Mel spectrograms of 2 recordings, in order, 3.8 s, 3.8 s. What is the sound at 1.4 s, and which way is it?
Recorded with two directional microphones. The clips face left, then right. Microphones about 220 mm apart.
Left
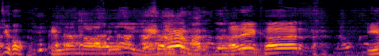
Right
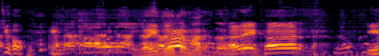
Speech, 5° right (ahead or behind).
